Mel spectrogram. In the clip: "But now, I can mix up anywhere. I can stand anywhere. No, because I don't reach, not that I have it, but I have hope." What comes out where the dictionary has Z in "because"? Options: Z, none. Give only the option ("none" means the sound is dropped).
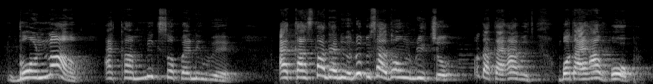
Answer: none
